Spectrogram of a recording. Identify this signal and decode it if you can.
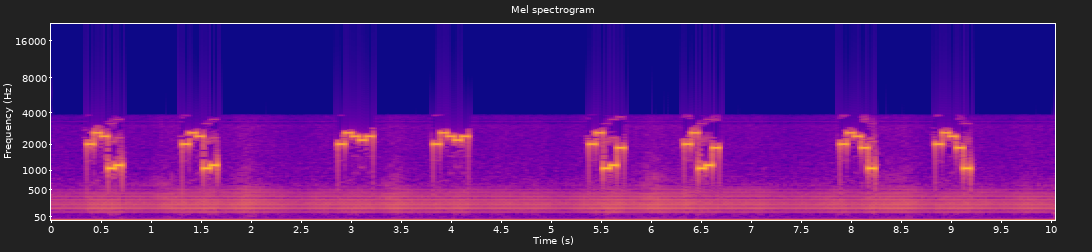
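Five-tone selective call (ZVEI), heard as quick runs of five tones, tones of about 70 ms. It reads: 88012 88012 88090 88090 88127 88127 88071 88071
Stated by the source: ZVEI five-tone call received by SDR.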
